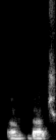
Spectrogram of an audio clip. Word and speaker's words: Bach: um great Dr Edward Bach batch Bach how it's pronounced uh certainly and what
